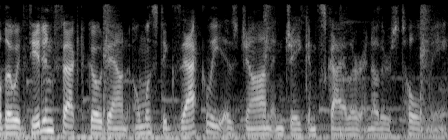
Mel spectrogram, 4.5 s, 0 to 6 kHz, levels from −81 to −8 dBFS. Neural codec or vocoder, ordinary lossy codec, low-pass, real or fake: vocoder, 44.1 kHz, 128 mel bands every 512 samples, BigVGAN v2; MP3, 48 kbps; 5.4 kHz; fake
